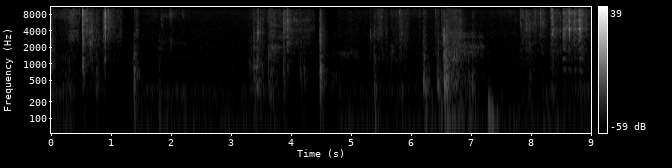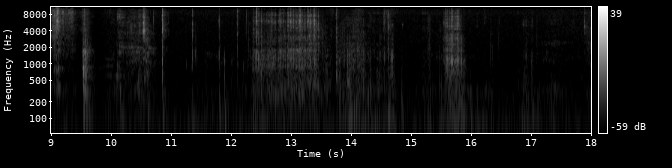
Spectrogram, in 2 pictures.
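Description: Small sewing pieces and supplies being handled and put away: irregular rustling and crinkling with scattered light clicks and taps.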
